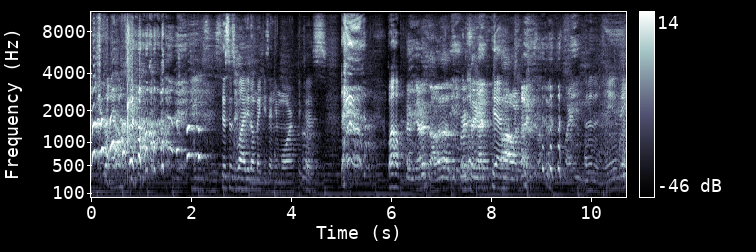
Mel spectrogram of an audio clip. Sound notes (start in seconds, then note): 0.0 laughing; 5.0 laughing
